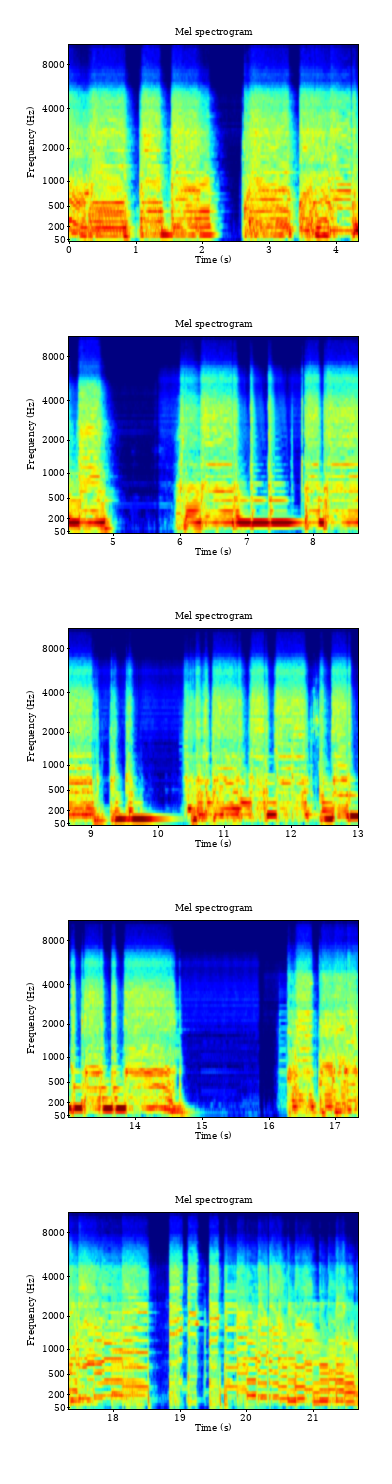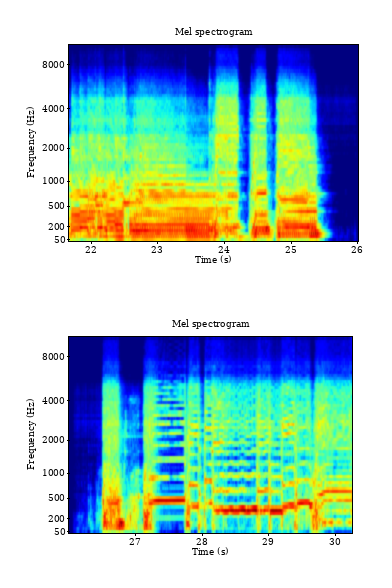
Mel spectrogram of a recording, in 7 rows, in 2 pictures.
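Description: Distorted electric guitar played through the Universal Audio Lion '68 amp plugin, a model of a Marshall Super Lead: overdriven rock riffs and chords in several stretches, broken by a few short silences. Near the end it turns to a few held single lead notes.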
